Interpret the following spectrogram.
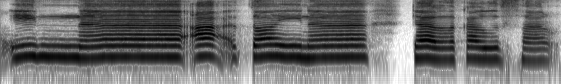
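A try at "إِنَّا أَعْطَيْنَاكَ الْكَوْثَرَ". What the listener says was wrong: Huruf tebal itu semuanya bunyinya o y jangan toina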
